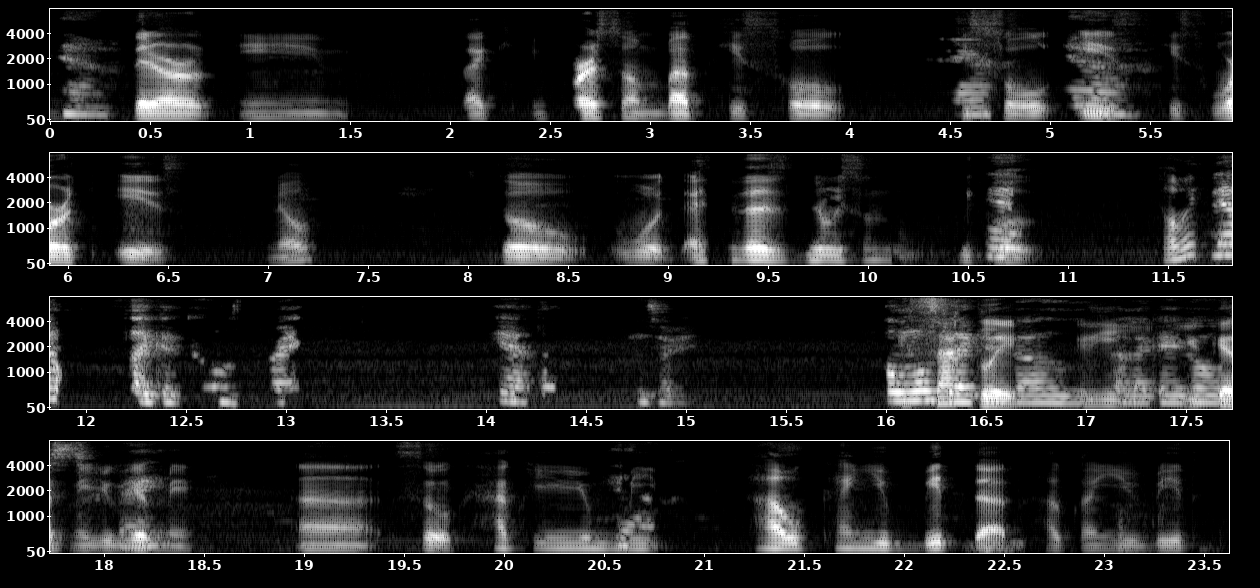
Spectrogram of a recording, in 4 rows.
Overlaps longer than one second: present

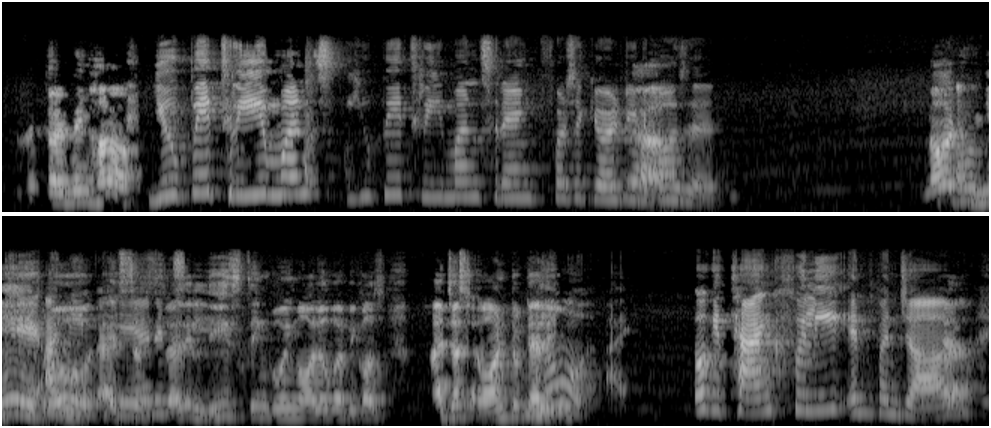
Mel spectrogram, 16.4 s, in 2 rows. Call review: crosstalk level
present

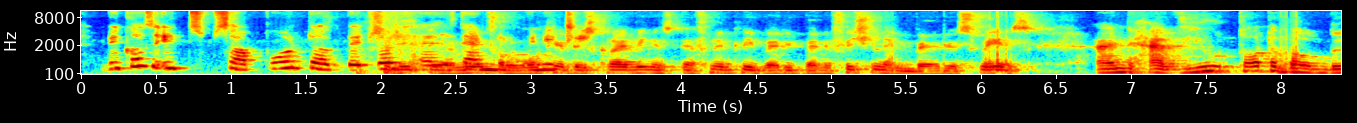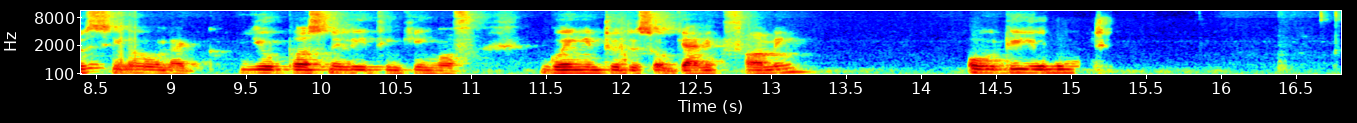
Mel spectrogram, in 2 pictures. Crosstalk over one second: present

